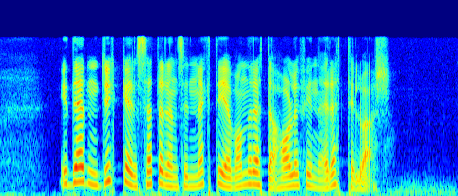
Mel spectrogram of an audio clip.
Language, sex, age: Norwegian, female, 29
